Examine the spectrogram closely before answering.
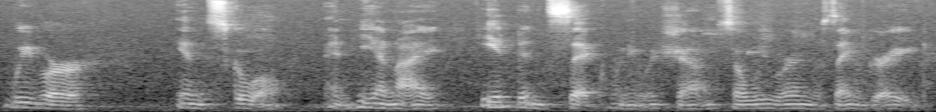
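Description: Against noticeable background noise, a woman with a very deep, low pitch talks at a fairly slow pace with ordinary pitch variation. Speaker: interviewee recalling family memories; interviewee. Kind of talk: oral history interview. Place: home room. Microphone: camera far.

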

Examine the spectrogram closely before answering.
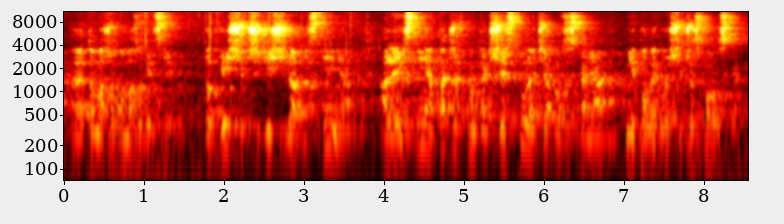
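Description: A man speaks at a moderate pace over light background noise, with strong echo filling the room. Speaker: conference host. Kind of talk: formal welcome speech. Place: hall.

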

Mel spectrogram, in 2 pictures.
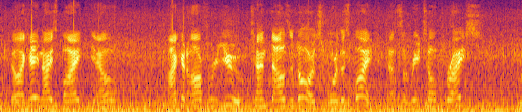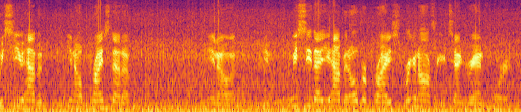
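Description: Loud background noise sits under a dry recording with no echo. A man talks at a fairly quick pace with ordinary pitch variation. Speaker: motorcycle vlogger. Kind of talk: casual vlog chat. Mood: amused, mildly indignant. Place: motorbike.

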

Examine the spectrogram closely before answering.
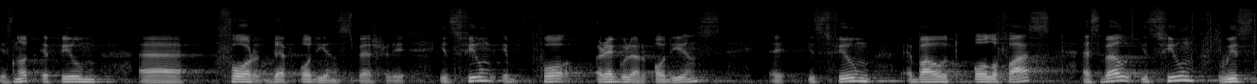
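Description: A man with a medium pitch and a dark, mellow tone speaks with lively intonation. His pace is very slow, with long, frequent pauses. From Ukraine. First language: Ukrainian or Russian. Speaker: film director. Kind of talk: interview. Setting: stage with audience. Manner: halting.

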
